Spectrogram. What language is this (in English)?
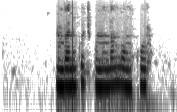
Swahili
